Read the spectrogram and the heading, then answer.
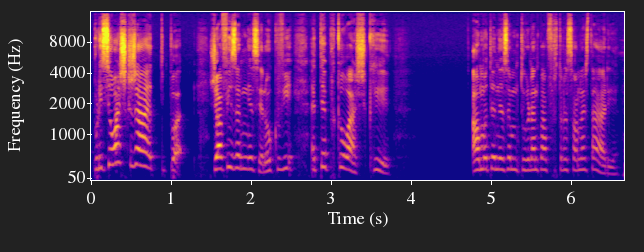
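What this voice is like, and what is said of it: Strong Minho Portuguese accent. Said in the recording (Portuguese): “sotaque minhoto tão uhum. uh, vincado como o meu”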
